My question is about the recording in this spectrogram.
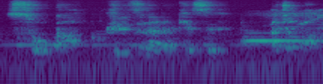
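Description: Anime soundtrack playing at low level: a character's dialogue over background music, with a held bell-like chime tone coming in near the end.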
